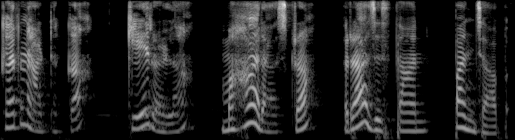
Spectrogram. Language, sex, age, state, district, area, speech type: Kannada, female, 18-30, Karnataka, Shimoga, rural, spontaneous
